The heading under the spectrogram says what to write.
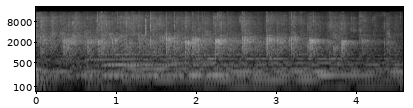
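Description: A crowd claps loudly and steadily for several seconds, a dense wash of hand claps with no breaks, while sustained musical tones hum underneath.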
